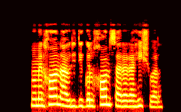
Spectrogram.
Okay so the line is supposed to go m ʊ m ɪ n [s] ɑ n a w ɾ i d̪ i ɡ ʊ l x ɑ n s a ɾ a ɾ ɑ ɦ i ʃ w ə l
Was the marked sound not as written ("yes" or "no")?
yes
